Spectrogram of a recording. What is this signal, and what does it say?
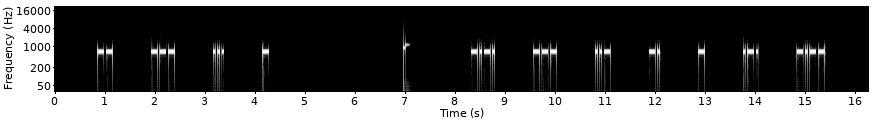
Morse code, heard as a keyed tone, about 28 wpm, spaced as for 10 wpm, 700 Hz. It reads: MOST COUNTRY
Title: 6x Character Spacing - Top 300 Words - 28wpm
